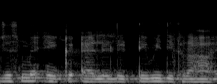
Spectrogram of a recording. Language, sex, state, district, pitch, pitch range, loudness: Hindi, male, Bihar, Gopalganj, 135 Hz, 130-145 Hz, -33 LUFS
